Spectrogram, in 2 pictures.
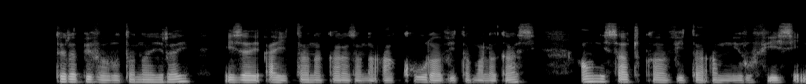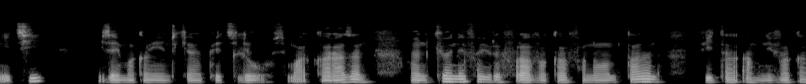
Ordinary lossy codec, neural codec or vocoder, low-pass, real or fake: Opus, 32 kbps; none; 7.2 kHz; real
